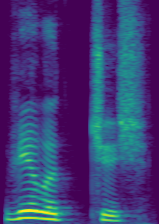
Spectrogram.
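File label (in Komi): "велӧдчысь", Komi, female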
